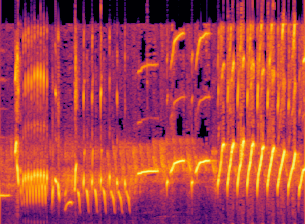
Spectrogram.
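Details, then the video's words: Singing canary running through a rapid medley of descending slurs, sustained high whistles and a final series of fast rising sweeps, each repeated several times per second. "تغريد كناري Chant Canaris singing canaries"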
